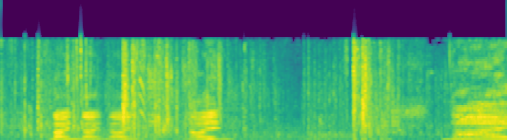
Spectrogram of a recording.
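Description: A rifle fires sharp gunshots.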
